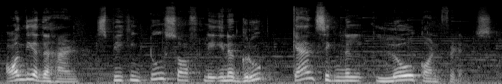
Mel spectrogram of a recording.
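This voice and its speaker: A teacher giving scripted narration on speaking skills, explaining clearly and acting out short examples. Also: medium pitch, sing-song, normal speed, warm tone, soft background music.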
